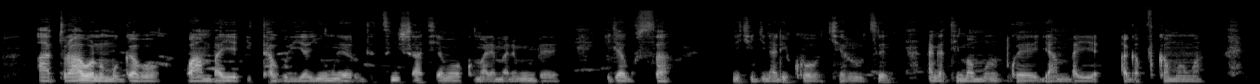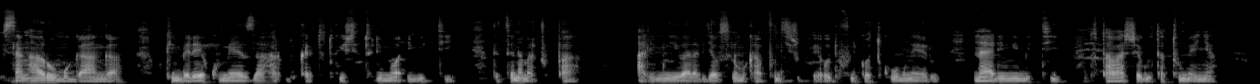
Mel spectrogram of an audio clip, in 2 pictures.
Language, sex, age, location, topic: Kinyarwanda, male, 18-24, Huye, health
